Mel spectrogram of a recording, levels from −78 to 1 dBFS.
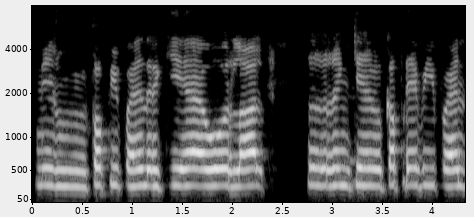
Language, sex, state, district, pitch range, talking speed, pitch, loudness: Rajasthani, male, Rajasthan, Churu, 255-265 Hz, 180 wpm, 260 Hz, -15 LUFS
